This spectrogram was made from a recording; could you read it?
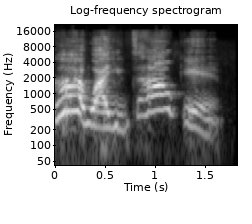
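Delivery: loud hollering yell. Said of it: "I was screaming at the T V".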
